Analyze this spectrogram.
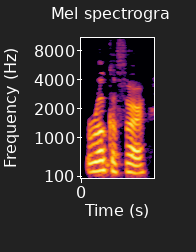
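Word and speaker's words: Roquefort: on the YouTube video we do not pronounce the T I was like cool French man I got you I won't say the T yeah I think it was him roer uh it's mentioned in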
